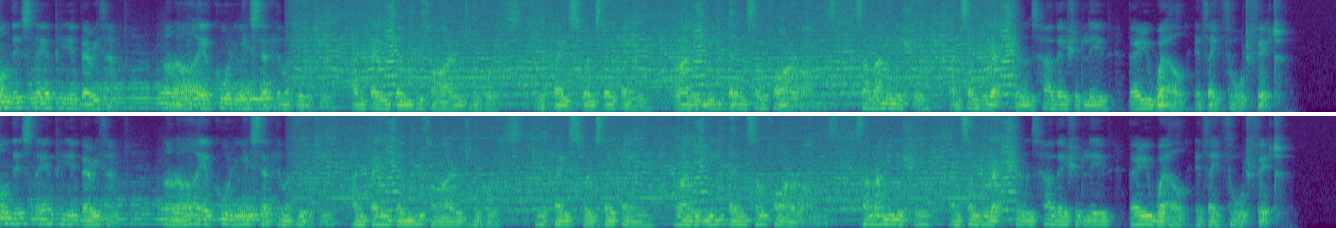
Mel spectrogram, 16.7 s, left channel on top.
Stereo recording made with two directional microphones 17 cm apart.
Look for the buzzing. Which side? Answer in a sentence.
In this clip you hear the buzzing on the left.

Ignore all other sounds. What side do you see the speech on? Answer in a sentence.
In this clip you hear the speech on the left.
